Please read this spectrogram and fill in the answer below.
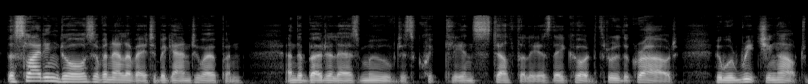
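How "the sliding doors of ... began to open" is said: ordinary delivery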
